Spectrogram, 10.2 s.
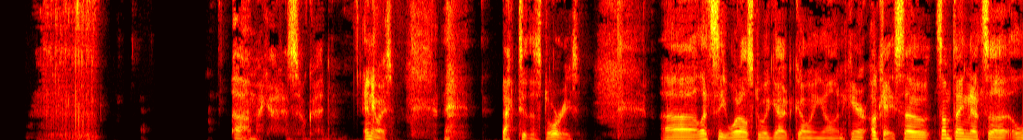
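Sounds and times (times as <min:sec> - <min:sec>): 
slurping coffee: 0:00.4 - 0:01.1
speech: 0:02.3 - 0:10.2.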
